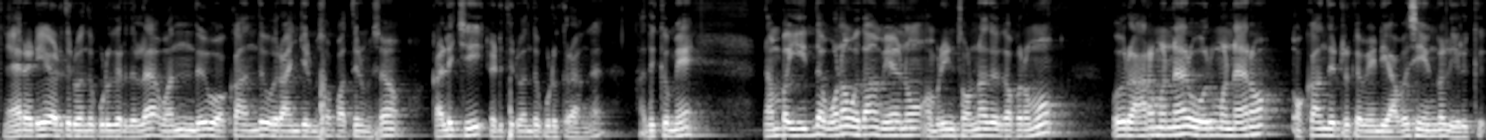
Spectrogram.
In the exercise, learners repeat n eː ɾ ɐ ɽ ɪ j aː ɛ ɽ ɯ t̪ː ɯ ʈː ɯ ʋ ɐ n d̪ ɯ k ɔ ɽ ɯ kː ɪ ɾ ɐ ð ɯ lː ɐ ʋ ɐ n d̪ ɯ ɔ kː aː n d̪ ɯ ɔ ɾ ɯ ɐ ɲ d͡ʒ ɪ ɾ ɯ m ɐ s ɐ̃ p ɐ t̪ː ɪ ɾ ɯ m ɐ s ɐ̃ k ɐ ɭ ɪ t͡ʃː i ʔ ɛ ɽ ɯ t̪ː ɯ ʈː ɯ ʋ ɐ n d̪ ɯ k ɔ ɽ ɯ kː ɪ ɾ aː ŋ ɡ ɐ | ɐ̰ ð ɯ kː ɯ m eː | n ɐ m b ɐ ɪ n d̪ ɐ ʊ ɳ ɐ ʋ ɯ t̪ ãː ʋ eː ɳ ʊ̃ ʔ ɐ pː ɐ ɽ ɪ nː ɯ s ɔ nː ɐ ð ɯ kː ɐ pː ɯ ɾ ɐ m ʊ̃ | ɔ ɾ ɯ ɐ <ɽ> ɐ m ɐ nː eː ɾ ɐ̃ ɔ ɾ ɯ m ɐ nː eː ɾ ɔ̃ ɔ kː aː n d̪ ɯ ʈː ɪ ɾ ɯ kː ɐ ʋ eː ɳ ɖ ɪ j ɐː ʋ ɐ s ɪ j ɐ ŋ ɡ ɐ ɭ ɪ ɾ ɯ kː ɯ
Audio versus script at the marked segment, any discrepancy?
yes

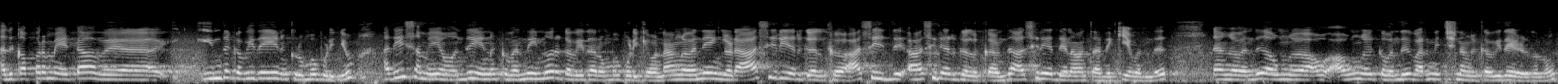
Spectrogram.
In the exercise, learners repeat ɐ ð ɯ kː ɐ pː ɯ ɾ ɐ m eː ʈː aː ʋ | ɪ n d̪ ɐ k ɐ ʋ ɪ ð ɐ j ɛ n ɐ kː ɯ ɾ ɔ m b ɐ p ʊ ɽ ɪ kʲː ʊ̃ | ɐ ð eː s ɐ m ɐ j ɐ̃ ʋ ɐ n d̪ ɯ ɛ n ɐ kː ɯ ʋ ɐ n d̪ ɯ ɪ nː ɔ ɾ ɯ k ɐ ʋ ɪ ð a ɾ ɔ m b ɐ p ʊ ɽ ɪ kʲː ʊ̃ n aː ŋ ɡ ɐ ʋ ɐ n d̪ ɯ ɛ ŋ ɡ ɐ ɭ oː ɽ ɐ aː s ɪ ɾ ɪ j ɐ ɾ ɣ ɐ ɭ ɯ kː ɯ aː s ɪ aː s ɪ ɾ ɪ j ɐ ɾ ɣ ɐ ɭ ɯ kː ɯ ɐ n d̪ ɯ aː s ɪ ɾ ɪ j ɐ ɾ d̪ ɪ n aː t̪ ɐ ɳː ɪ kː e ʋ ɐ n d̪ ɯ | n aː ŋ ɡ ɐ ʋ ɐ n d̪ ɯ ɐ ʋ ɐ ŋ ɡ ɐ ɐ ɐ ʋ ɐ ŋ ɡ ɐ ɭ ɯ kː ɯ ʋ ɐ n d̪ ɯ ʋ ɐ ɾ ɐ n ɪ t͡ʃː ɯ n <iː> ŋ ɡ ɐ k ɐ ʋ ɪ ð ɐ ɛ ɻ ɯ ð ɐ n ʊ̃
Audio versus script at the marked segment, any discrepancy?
yes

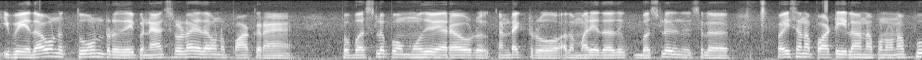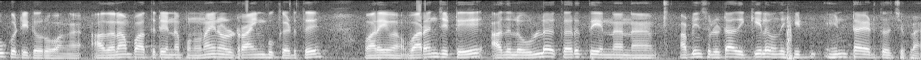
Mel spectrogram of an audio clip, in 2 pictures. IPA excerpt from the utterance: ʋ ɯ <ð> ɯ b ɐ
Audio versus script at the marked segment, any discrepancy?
no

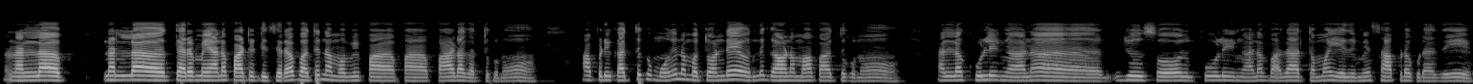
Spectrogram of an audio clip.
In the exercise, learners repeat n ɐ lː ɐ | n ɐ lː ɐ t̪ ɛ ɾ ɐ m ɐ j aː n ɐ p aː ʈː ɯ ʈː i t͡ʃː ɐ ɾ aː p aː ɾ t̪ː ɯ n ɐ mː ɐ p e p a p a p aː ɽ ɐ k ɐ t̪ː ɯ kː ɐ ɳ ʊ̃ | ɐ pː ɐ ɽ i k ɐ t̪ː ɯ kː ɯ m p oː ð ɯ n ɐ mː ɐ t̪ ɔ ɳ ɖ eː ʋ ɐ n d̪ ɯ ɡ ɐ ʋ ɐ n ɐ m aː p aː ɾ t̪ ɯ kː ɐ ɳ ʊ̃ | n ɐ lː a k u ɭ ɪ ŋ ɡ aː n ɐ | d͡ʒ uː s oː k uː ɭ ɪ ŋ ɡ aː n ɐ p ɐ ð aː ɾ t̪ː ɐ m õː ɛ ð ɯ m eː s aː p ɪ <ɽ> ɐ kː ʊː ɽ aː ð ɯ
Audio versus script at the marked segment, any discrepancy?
no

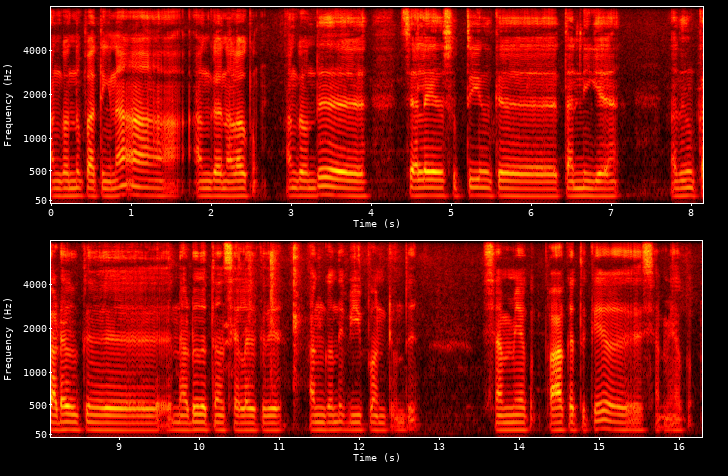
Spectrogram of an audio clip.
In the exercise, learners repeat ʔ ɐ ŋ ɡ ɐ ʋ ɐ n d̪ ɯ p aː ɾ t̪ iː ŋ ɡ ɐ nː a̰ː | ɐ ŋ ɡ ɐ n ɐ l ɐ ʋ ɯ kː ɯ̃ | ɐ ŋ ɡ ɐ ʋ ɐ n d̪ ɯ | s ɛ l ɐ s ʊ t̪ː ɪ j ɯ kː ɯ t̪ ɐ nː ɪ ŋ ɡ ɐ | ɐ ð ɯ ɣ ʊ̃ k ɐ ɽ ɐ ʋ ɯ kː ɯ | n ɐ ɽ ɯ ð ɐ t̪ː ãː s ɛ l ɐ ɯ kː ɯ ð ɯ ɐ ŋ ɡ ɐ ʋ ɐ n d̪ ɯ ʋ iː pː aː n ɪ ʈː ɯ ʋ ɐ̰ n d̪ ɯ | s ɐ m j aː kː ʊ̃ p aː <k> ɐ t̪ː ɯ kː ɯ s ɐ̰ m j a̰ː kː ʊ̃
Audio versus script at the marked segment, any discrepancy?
no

